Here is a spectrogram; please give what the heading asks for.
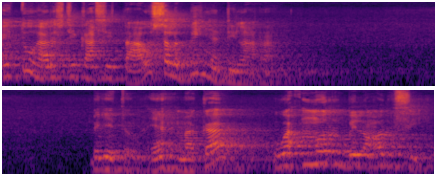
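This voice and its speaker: A man preaching at a mosque study session, telling everyday stories and acting out parents and children in lively little scenes. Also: high voice, slight background noise. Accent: Indonesian. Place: mosque hall. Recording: echoey hall reverb.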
